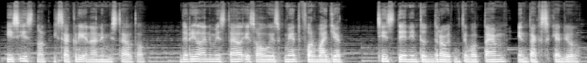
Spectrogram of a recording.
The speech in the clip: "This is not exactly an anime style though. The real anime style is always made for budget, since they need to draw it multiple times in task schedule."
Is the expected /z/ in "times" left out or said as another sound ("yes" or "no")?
yes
